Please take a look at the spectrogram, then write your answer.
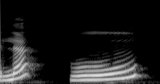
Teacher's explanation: ہے، الذی لہو، لام کی زبر زیادہ نہیں کھینچی جائے گی، ہا کے اوپر الٹا پیش ہے، ایک الف کے برابر کھینچنا ہے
